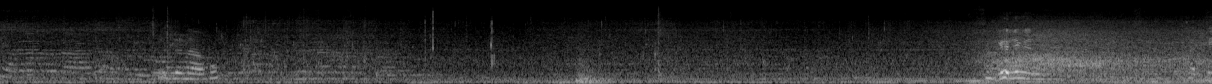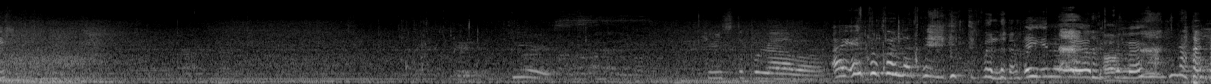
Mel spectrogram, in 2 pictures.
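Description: A young woman speaks casually close to the microphone.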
